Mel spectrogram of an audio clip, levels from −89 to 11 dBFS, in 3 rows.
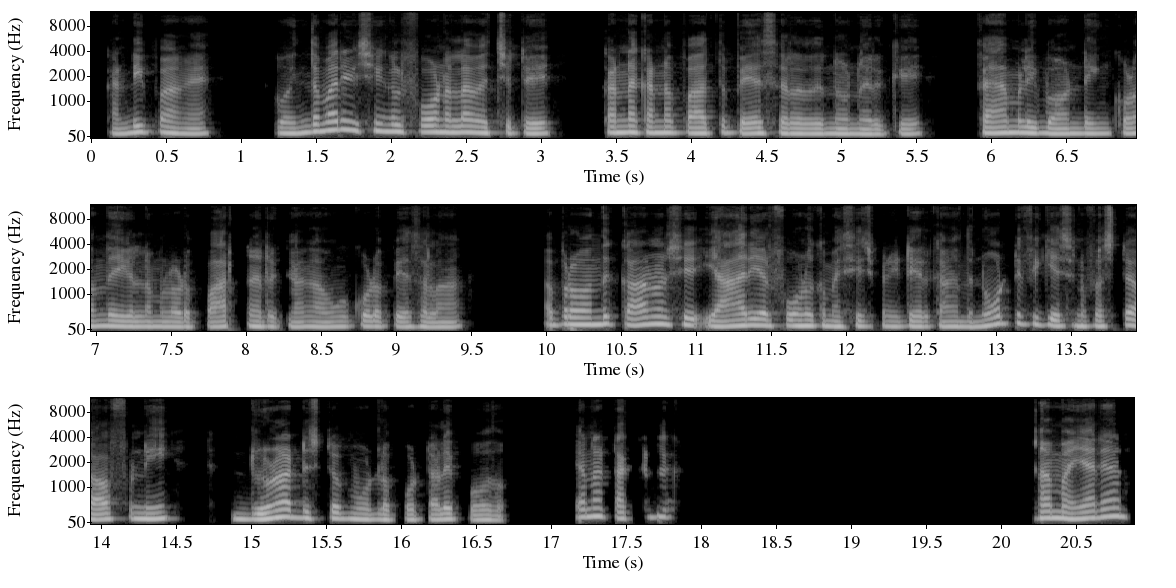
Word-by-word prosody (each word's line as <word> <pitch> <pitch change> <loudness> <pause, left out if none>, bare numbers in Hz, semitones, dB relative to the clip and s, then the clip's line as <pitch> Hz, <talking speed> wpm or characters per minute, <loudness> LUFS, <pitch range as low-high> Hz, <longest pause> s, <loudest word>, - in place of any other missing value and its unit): கண்டிப்பாங்க. 150 0 0 0.5
இபோ 145 0 -1
இந்த 165 +5 +2
மாரி 230 +2 +3
விஷயங்கள் 185 -3 0
ஃபோன் 175 -1 +2
எல்லாம் 165 0 +3
வச்சிட்டு 150 -2 -2 0.5
கண்ண 160 +1 +4
கண்ண 155 0 +4
பாத்து 145 +1 +1
பேசுறதுன்னு 135 -2 +1
ஒன்னு 130 -1 +1
இருக்கு. 125 +1 -4 0.5
Family 155 0 +3
bonding. 135 +1 +1
கொழந்தைகள் 140 -1 +2
நம்மளோட 130 -1 0
பார்ட்னர் 135 +1 -1
இருக்காங்க. 130 0 -3
அவுங்க 130 +1 -1
கூடப் 135 -1 -2
பேசலாம். 125 0 -1 0.6
அப்புறம் 185 +1 +3
வந்து 190 +2 +3
கான்வெர்சே 185 +1 +2 0.2
யார் 150 +4 +3
யார் 160 -2 +1
ஃபோன்க்கு 155 -1 +2
மெசேஜ் 140 +2 -4
பண்ணிட்டே 135 0 -1
இருக்காங்க. 135 0 -2
அந்த 130 0 -1
நோட்டிஃபிகேஷன் 180 -8 -2
ஃபர்ஸ்ட் 145 +3 -2
ஆஃப் 145 +1 -2
பண்ணி 155 0 +3 0.6
டு 140 - +7
நாட் 195 -2 +4
டிஸ்டர்ப் 160 -1 -1
மோட்ல 135 -1 +1
போட்டாலே 135 +2 0
போதும். 125 -1 -2 0.5
ஏன்னா 215 +2 +3
டக்கு 165 +4 -4
டக்கு 205 0 -7 2.4
ஆமா 175 -2 +4
ஏன்னா 200 +4 +2
145 Hz, 140 wpm, -23 LUFS, 135-165 Hz, 2.4 s, டு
